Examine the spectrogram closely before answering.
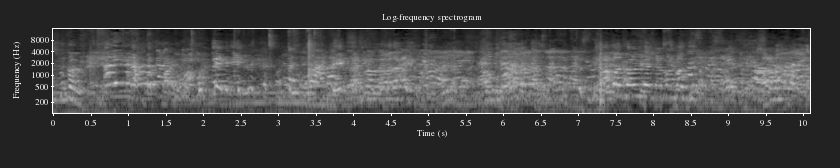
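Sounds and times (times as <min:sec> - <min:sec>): men and women chattering: 0:00.0 - 0:10.0.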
